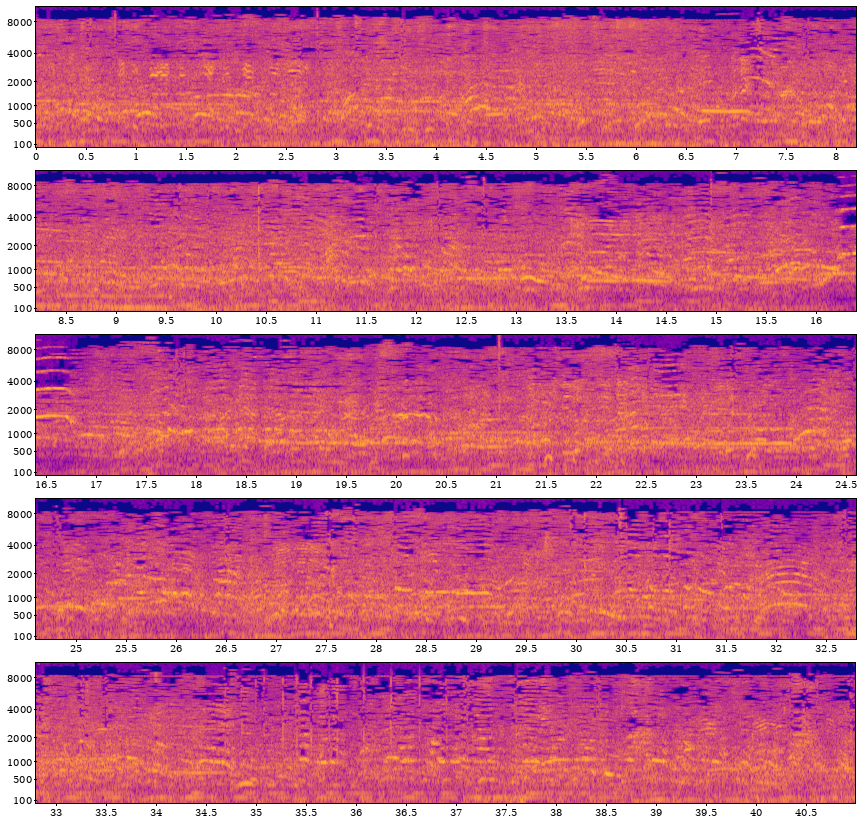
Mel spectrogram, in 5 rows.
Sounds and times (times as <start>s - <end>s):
Boat, Water vehicle: 0.0s - 40.9s
Music: 0.0s - 40.9s
Speech: 0.0s - 40.9s.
